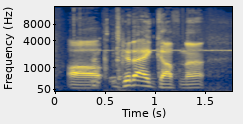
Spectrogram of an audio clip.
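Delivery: bad English accent drifting toward Australian. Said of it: "you sounded a little more Australian".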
